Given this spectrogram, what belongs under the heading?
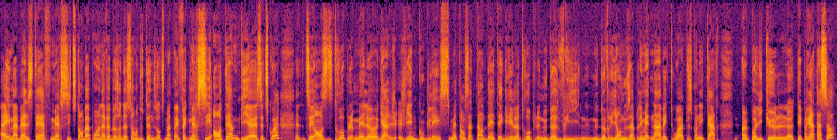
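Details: Adult radio host; normal speech.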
